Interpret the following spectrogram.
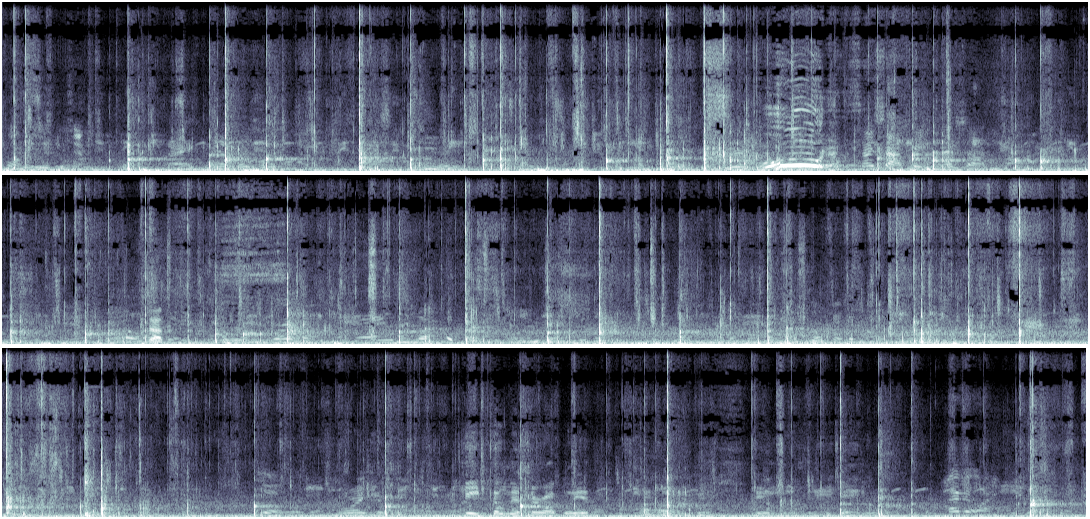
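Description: Pickleball paddles hitting the ball: sharp pocks at irregular intervals, from this court and the courts around it, over background voices. A brief, loud voice stands out about eight seconds in.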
